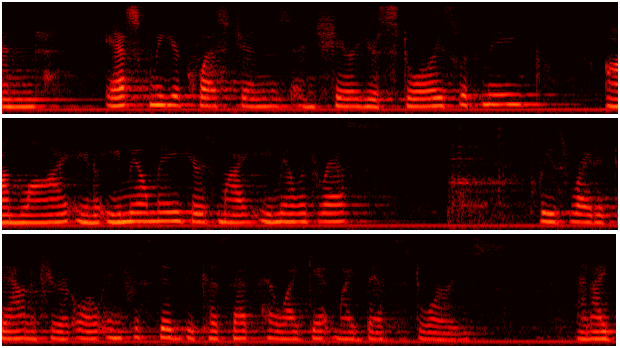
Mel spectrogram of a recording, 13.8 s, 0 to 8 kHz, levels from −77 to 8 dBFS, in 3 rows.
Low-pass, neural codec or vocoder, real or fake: 7.2 kHz; none; real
